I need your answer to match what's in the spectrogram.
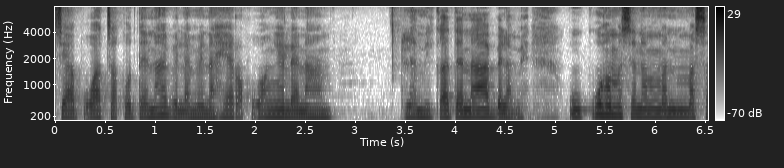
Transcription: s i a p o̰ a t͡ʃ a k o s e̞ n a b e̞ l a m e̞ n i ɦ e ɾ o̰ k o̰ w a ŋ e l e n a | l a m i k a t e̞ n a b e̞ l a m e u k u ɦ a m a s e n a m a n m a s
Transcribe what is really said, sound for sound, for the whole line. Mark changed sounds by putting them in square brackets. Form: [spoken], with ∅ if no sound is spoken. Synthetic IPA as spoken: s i a p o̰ a t͡ʃ a k o [t] e̞ n a b e̞ l a m e̞ n [a] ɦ e ɾ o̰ k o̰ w a ŋ e l e n a | l a m i k a t e̞ n a b e̞ l a m e u k u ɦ a m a s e n a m a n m a s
